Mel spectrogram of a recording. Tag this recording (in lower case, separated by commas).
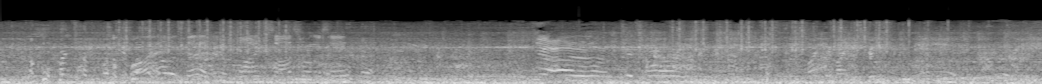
speech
